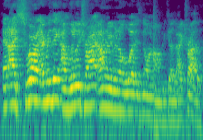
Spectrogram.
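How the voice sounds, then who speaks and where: A man hosting a casual podcast with friends, talking loudly and defensively, his voice jumping up when he protests. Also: on the high side, racing. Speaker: podcast host. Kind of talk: casual group podcast banter. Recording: roomy sound from a distant mic.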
